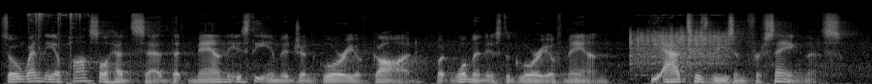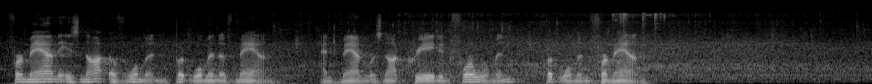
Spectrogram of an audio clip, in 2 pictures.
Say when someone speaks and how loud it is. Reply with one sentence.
The talking can be heard from 0.0 to 15.2 s, at a steady volume.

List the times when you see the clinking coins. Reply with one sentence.
You can hear the clinking coins from 0.2 to 0.9 s, from 6.2 to 7.4 s and from 15.1 to 15.5 s.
